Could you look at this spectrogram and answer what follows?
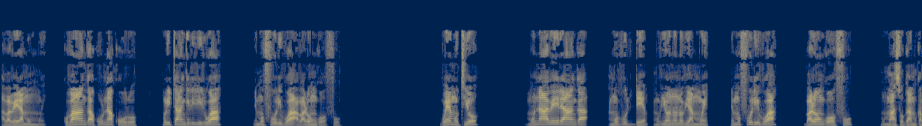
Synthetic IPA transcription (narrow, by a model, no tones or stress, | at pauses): aβaβe̞ːɾamumwe̞̰ | kuβaːŋɡakulunakuːɾo̞ | mulitaːŋɡiɾiɾiɾwa | nemufuliβwaːβa̰lo̞ːŋɡo̞̰ːfṵ | βwe̞ːmutjo̞ | munaβe̞ːɾaːŋɡa | muβudːe̞muβjo̞ːno̞no̞βjamwe̞ | ne̞mufuliβwa | βalo̞ːŋɡo̞ːfu | mumaːso̞ɡamuka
